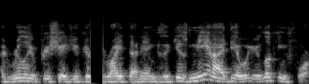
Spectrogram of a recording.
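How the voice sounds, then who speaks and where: The sound is dry and close, with no echo. A man speaks somewhat breathily, with ordinary pitch variation. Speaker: business coach. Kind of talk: live stream Q&A. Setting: Facebook live video. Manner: high energy.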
